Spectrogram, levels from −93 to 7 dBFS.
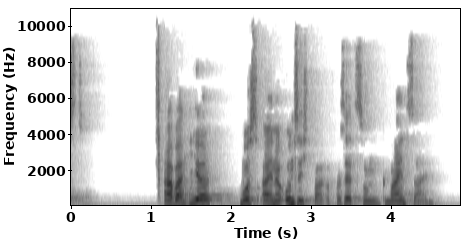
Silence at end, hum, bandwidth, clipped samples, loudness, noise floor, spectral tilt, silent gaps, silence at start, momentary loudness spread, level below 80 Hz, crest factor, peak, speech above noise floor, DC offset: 0.35 s; none; 10.5 kHz; under 0.1%; -22 LUFS; -63 dBFS; -4.5 dB/octave; none; 0 s; 16 LU; -62 dBFS; 22 dB; 0 dBFS; 42 dB; under 0.1%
